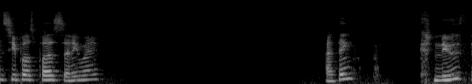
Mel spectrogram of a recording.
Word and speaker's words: Knuth: plus anyway i think knuth is pronounced with a hard k really i have no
